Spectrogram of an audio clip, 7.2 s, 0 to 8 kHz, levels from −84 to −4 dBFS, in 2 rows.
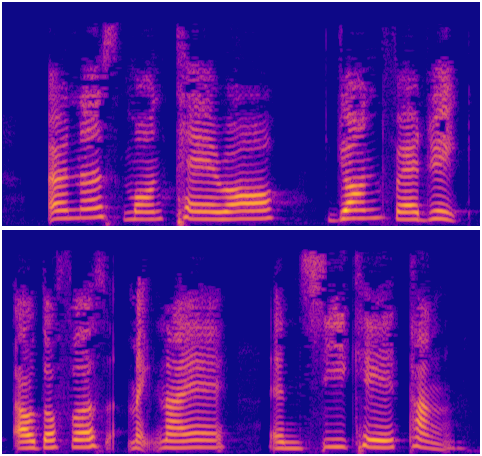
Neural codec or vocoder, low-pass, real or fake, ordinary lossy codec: codec, 16 kHz, 4 kbps, FunCodec, trained on LibriTTS, 50 frames a second; 7.2 kHz; fake; MP3, 32 kbps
